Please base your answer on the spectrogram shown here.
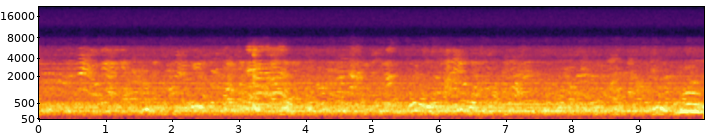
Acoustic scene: park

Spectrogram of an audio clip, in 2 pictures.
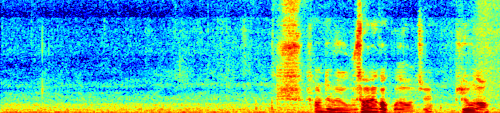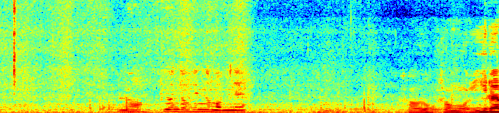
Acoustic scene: car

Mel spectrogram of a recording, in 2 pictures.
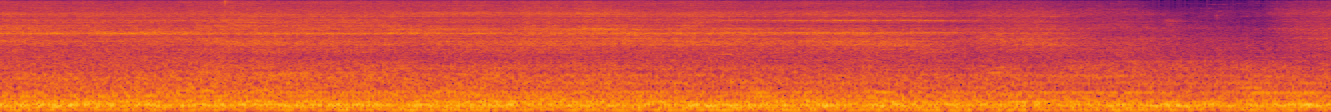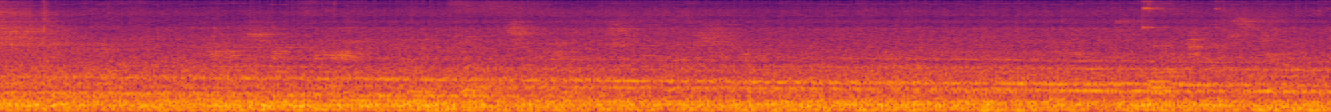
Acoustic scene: subway train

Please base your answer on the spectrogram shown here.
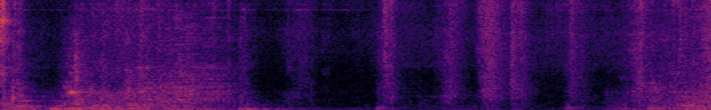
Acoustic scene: elevator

